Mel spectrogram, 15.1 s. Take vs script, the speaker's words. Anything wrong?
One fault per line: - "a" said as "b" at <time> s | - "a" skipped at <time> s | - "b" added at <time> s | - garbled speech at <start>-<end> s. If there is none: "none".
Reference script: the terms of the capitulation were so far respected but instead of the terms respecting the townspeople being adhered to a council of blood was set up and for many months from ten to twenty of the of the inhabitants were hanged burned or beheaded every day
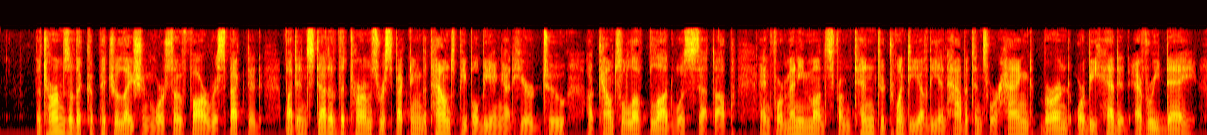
- "of the" skipped at 11.7 s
